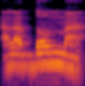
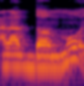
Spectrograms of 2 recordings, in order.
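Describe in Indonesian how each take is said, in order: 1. Kata terakhir diakhiri dengan vokal a. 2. Kata terakhir diakhiri dengan vokal u. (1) "jangan ala dhamma" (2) "jangan ala dhammu"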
